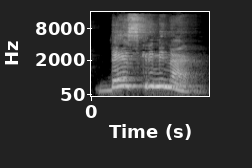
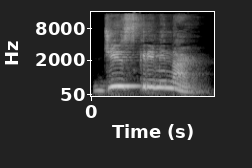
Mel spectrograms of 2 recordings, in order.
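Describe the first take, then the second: First: Discriminar said with des-, des-cri-mi-nar. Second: Discriminar said with dji-, slowly: dji-scri-mi-nar; with dis. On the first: (pronúncia des-criminar) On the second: (pronúncia dji-scriminar) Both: Shown as a demonstration. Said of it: "o discriminar e o discriminar".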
